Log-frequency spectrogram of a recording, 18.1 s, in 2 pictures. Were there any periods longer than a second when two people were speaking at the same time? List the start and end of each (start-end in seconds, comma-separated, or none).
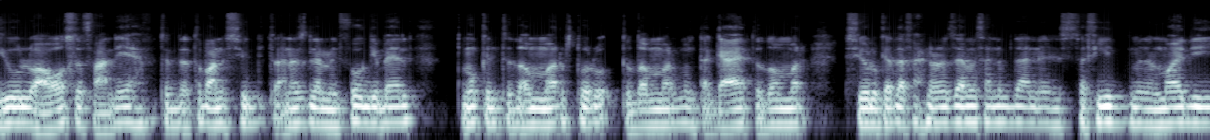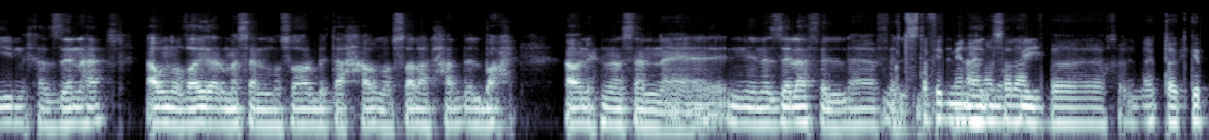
15.7-17.1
